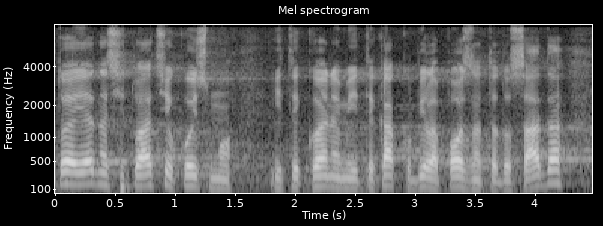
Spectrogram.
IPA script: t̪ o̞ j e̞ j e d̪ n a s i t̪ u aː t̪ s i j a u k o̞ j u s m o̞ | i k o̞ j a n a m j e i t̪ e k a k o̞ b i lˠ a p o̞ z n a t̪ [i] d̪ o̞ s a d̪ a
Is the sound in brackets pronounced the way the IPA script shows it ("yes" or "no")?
no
